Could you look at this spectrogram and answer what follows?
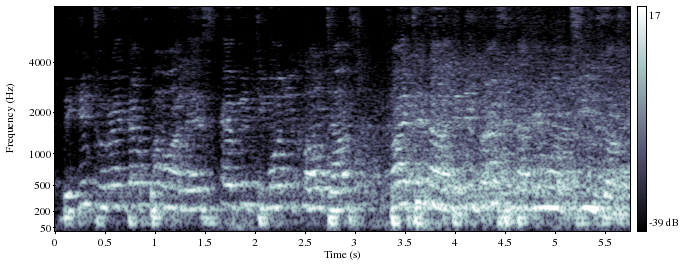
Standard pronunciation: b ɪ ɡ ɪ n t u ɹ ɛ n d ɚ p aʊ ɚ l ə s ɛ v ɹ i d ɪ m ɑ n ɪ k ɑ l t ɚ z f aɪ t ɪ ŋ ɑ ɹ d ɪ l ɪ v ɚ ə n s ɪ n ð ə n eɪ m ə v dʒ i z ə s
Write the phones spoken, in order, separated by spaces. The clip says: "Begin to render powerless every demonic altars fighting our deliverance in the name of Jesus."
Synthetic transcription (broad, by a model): b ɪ ɡ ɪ n t u ɹ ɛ n d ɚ p aʊ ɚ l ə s ɛ v ɹ i d ɪ m ɑ n ɪ k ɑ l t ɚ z f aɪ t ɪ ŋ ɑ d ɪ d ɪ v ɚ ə s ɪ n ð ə n eɪ m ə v dʒ i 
